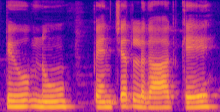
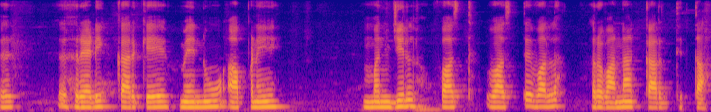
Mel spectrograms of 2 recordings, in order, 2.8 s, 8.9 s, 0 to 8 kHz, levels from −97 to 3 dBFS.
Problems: constant background noise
